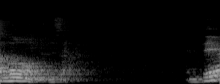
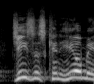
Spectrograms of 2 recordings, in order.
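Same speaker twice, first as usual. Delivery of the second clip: calling out; 8 semitones higher, 7 dB louder than usual. Acted. Blind man calling out.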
